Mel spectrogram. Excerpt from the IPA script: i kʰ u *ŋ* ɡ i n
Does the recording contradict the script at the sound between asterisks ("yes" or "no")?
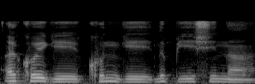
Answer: yes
